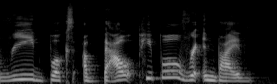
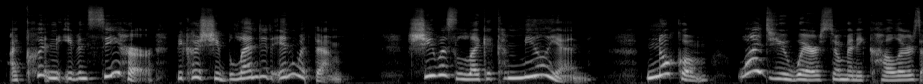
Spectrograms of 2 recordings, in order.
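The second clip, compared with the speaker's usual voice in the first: gentle, expressive read-aloud; storybook reading; 4 semitones higher than usual. A narrator's reading. Aunt reading a picture book to children, gentle storytelling. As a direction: read it like a bedtime story for kids.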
